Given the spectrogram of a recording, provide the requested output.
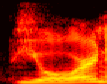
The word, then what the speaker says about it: Bjorn: a troll here captain Bjorn the brave yourn is how you pronounce that I've always I will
